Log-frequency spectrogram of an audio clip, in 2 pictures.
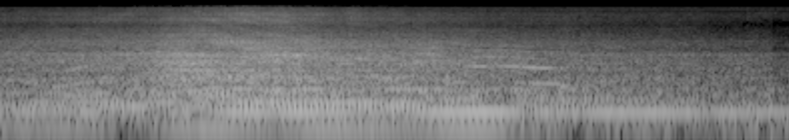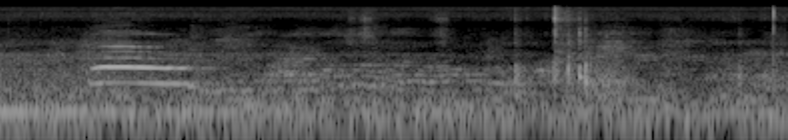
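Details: A Persian cat mating with a village (kampung) cat gives a short, tonal meow over a rumble of passing traffic.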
